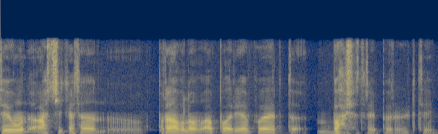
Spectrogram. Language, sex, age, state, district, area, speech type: Kashmiri, male, 45-60, Jammu and Kashmir, Baramulla, rural, spontaneous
